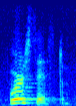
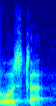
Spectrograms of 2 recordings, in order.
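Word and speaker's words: Worcester: But it's spelled W O R C E S T E R. We're sister. Oh, yes. I see. Yes. Lord Worster.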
